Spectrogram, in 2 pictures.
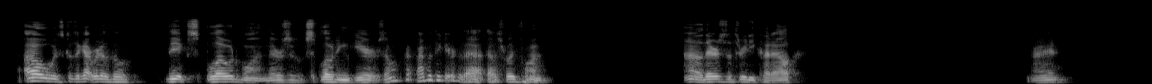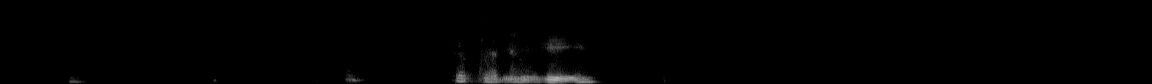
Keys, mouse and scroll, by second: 1.3 q, 2.5 w, 3.1 q, 3.4 a, 4.0 s, 5.7-12.4 drag, 14.1 click, 16.0 w, 16.6 e, 17.8-21.3 right drag, 18.6 q, 19.1 q, 21.3-23.0 drag.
